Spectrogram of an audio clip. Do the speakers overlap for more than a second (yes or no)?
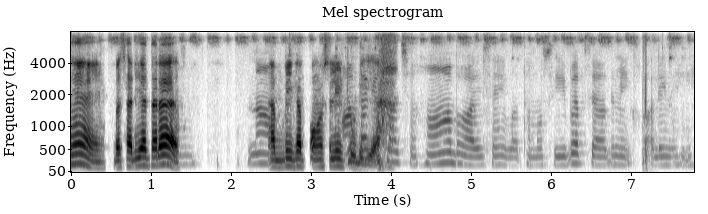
no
